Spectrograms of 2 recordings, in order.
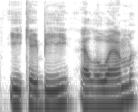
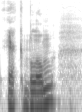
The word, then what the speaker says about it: Ekblom: speaking, it's always like I have to spell it for them, EKBLOM, like Ekblom, and they're like, still don't get it. So yeah, It's Ekblom.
